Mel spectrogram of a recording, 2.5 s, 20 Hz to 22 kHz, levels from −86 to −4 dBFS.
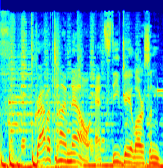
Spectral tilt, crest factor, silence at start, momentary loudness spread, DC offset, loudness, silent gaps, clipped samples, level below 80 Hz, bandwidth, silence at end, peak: -4.5 dB/octave; 12 dB; 0 s; 2 LU; under 0.1%; -18 LUFS; none; under 0.1%; -26 dBFS; 17 kHz; 0 s; -6 dBFS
